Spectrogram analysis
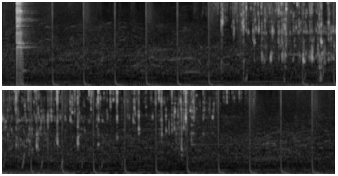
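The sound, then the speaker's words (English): Champagne pours into glasses, a steady liquid stream with fizzy crackling and rapid drip-like ticks scattered throughout, swelling briefly in the middle before settling. “Champagne? Here, hold this.”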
